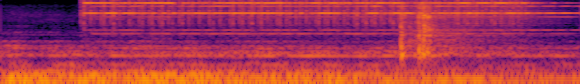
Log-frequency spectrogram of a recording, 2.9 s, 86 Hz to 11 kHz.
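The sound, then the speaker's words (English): A telephone rings with a steady, bright electronic tone that starts abruptly and holds, layered over a low rumbling hum, with no one speaking; it is a phone call just after midnight on February 26, 1979, waking Chuck Cleaver. “Just after midnight, he was woken up by a phone call.”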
